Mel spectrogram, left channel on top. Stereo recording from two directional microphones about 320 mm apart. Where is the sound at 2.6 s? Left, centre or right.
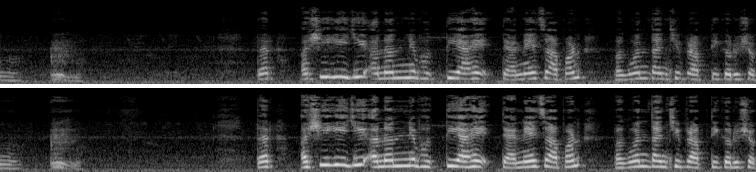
Right.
